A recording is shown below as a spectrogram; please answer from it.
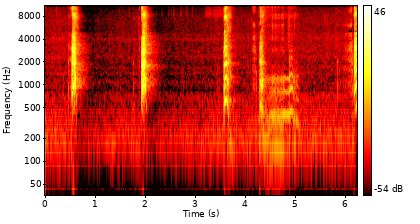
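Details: Eight-month-old Shiba Inu filmed indoors, giving short sharp barks spaced about one to two seconds apart, with one drawn-out wavering vocal sound between them and a quiet room background.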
